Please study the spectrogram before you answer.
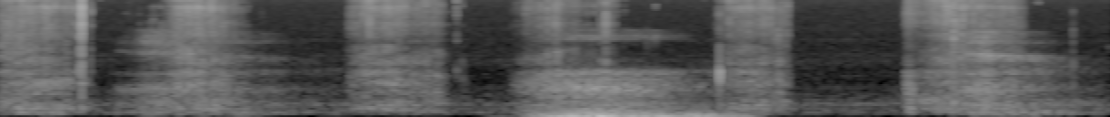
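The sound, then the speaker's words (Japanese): Cotton swab stroking in circles: soft, scratchy brushing swishes come in a slow series of separate strokes, one of them fuller and deeper than the rest, with quiet gaps between them. “ここを綿棒で撫でていきましょうか。ぐるぐると円を描くように。”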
